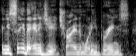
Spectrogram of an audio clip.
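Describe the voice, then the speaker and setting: A man, a former player, telling rambling, animated stories in casual chat and laughing often. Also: mid-range voice, fast, slight background noise.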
